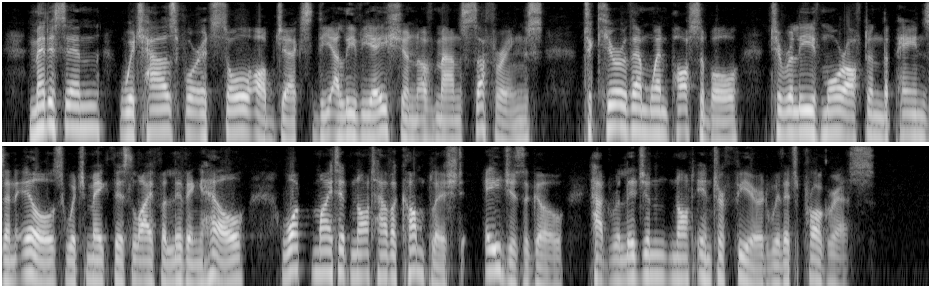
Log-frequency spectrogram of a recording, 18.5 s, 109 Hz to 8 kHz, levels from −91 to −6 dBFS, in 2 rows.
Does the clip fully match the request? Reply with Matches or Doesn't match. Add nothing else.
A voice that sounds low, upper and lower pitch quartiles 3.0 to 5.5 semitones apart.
Matches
